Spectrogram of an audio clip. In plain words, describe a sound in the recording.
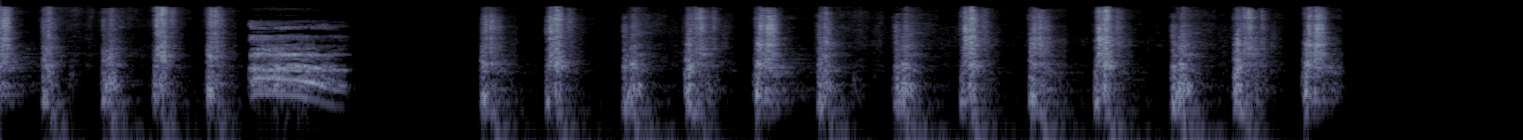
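Footsteps thud steadily on stone stairs.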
